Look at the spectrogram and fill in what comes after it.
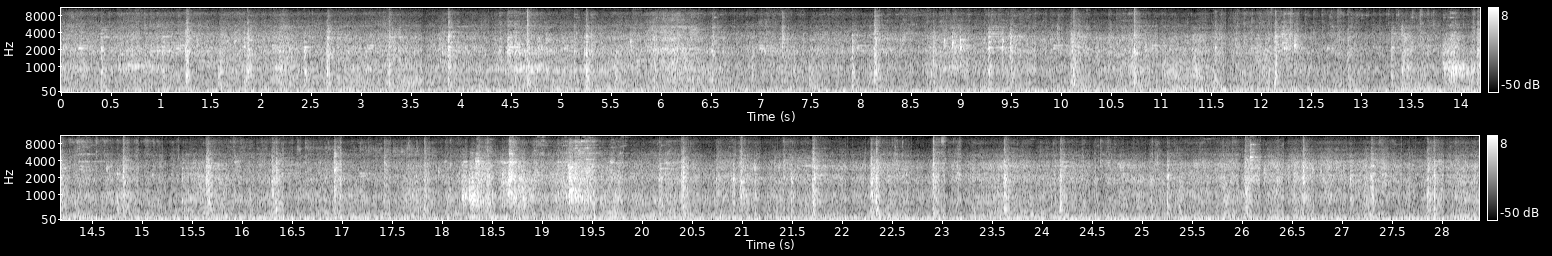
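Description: Freight cars (tank cars, then covered hoppers) rolling past at close range: a steady heavy rumble of steel wheels on rail with a running clickety-clack of wheels over rail joints.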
